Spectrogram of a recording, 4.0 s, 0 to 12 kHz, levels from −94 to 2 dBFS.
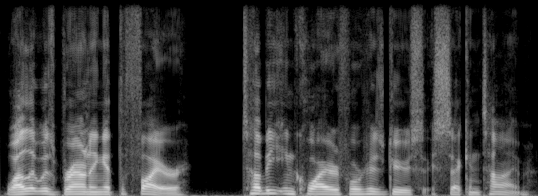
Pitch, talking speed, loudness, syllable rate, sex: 140 Hz, 225 wpm, -21 LUFS, 6.2 syllables/s, male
